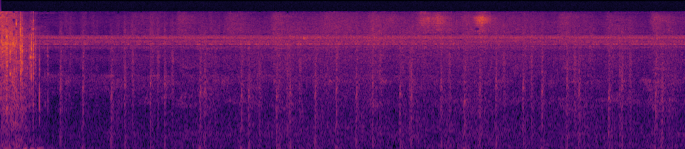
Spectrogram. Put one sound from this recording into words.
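Footsteps crunch softly on dirt as a person walks.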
